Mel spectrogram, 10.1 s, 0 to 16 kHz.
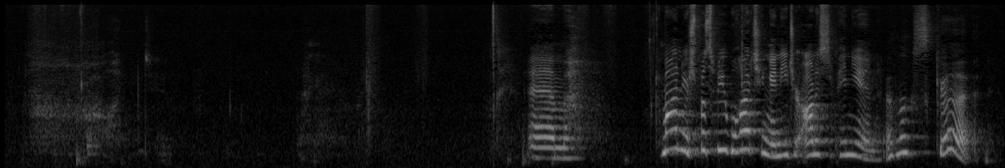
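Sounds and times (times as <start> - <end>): quiet breathy sounds: 0.1 - 2.1, 2.9 - 6.4
faint whispering: 0.5 - 1.8, 3.0 - 3.6.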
